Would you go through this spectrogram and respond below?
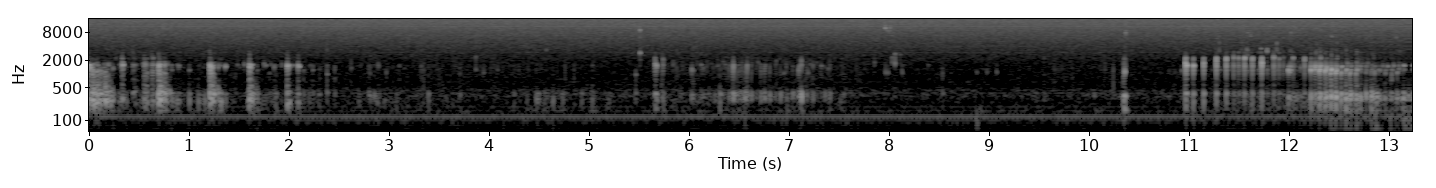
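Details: After drinking a liter of milk and a liter of prune juice, an upset stomach gives frequent gurgles and bubbling pops over a low hum, ending in a louder run of gurgling: hyperactive, liquid bowel sounds (borborygmi).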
